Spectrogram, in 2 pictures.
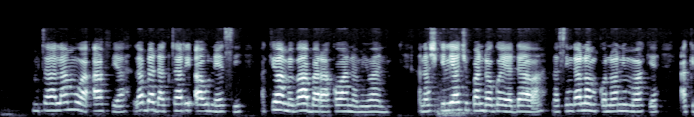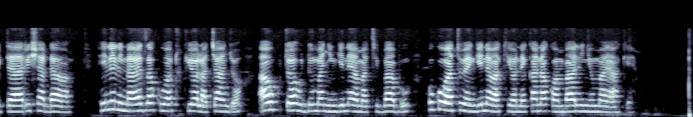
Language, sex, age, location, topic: Swahili, female, 25-35, Nairobi, health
